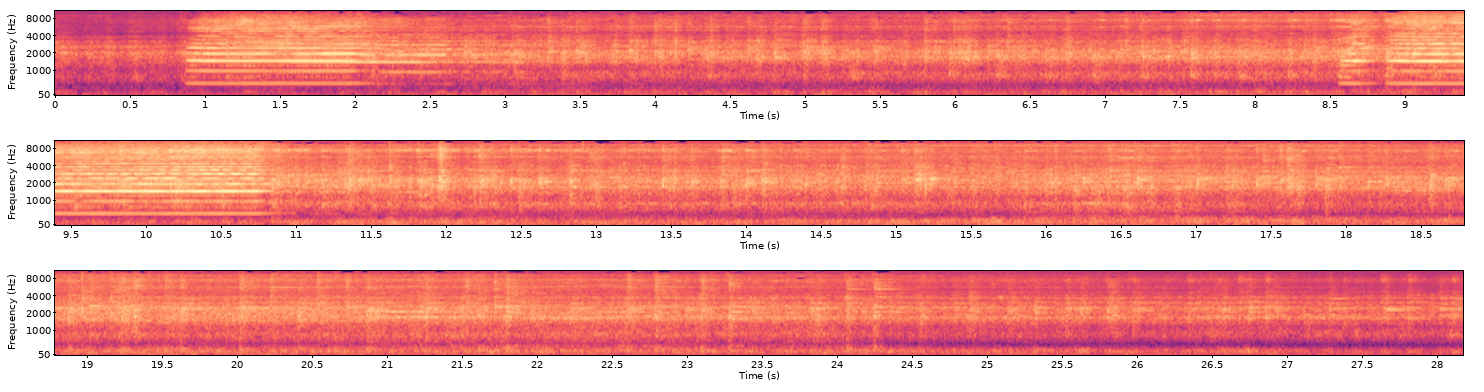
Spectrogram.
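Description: Diesel locomotive horn sounding twice: a blast about a second in and a longer one of about two seconds starting near nine seconds in. Afterwards the locomotive and its train roll past as a steady noise that fades near the end.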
